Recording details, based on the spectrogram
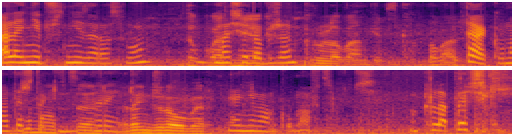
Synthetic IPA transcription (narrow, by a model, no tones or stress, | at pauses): ʔalɛɲɛpʂɲɛzaɾɔswɔ | d̪ɔwmaɕɛd̪ɔbʐɛkɾulɔvaːŋɡʲjɛlskaɔt̪akɔnat̪ɛʂtt̪aimɛɾɛjɾɛjnd̪ɾɔwvɛɾjaɲɛmamkumɔft̪sɛvɛt͡ɕɛ | mklapɛt͡ʂkʲi̥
